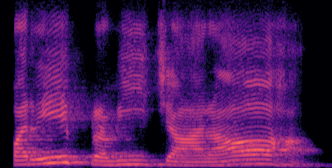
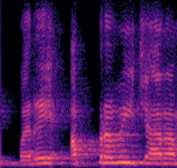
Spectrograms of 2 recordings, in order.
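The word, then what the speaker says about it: परेऽप्रविचाराः: उसके पहले यहां थोड़ा सा उच्चारण में ध्यान रखिए, परे अप्रविचारा मत बोल देना आप लोग, वो ठीक नहीं रहेगा। यहाँ पर संधि है इसलिए अवग्रह लगा है, एस की तरह जो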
